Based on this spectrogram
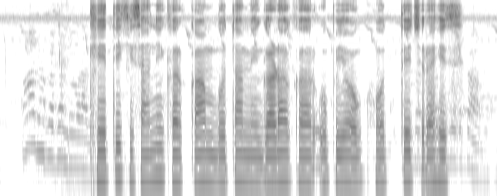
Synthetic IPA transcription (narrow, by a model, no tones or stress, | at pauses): kʰeːt̪ikɪsaːnikɐɾkaːmbuːt̪ãmẽɡɐɽakɐɾʊpjoːɡhoːt̪et͡ʃɾɐɦɪs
